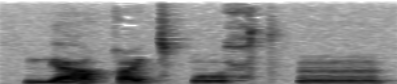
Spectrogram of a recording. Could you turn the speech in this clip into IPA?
mʲ a˦˨ q i˦ c p ɔ̃˨ ħ t͡sʼ ə̃ː˦

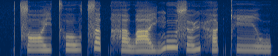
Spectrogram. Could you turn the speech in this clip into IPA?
t͡s ɔː˨ j t̪ʰ o˧ w t͡s ɐ˥ t̚ h ɐ˨˩ w aː˨˩ j ŋ uː˥ s ɵ˨˥ ɥ h ɐ˨˥ k̚ pʰ iː˨˩ w

